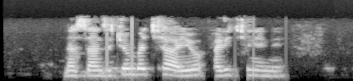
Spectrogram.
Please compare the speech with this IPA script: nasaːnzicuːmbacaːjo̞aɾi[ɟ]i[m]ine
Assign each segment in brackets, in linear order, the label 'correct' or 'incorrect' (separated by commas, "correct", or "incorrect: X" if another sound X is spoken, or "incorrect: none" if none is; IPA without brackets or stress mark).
incorrect: c, incorrect: n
